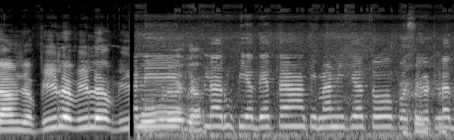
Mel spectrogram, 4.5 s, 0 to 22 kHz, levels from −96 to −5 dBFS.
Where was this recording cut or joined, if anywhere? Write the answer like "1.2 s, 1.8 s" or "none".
1.3 s

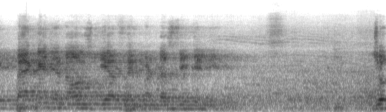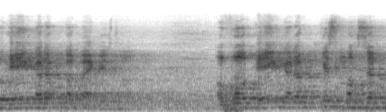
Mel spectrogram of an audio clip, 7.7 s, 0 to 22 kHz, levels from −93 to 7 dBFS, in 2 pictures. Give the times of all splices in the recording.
none

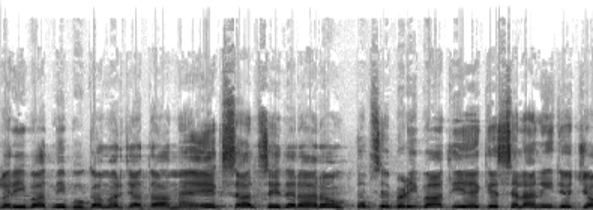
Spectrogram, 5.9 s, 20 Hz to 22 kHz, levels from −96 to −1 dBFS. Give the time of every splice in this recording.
3.5 s

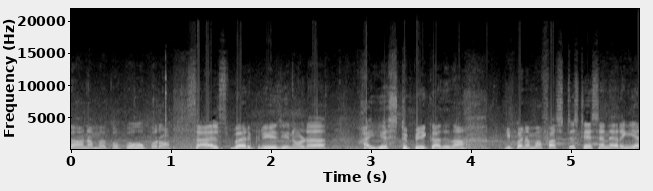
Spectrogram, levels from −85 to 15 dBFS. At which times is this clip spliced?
1.1 s, 4.2 s

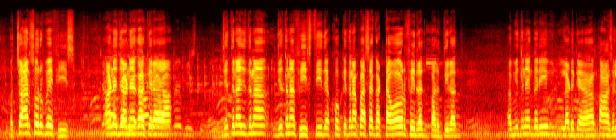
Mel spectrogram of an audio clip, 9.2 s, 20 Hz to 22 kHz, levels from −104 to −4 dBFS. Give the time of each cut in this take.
none

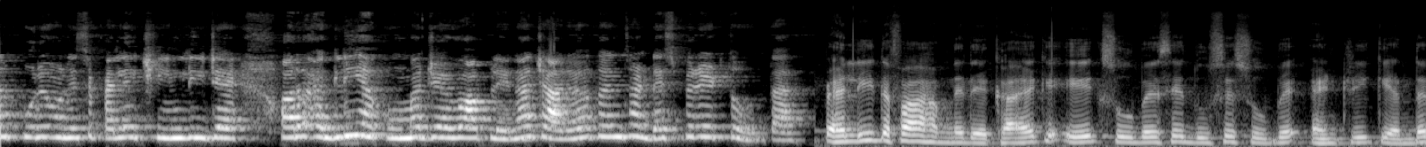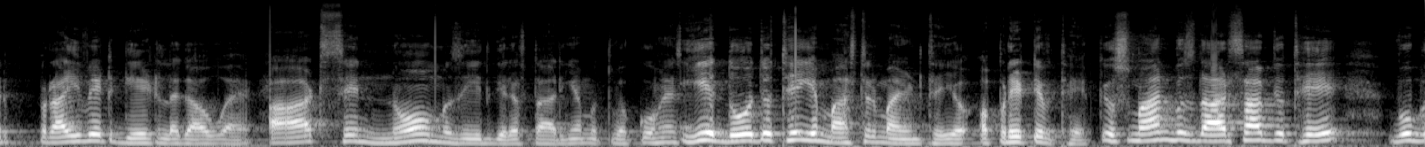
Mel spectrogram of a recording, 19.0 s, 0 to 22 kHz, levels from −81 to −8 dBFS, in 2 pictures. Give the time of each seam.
5.4 s, 11.2 s, 14.0 s, 16.7 s

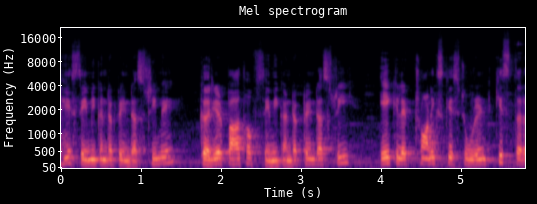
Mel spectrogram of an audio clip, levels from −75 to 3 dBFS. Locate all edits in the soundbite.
none

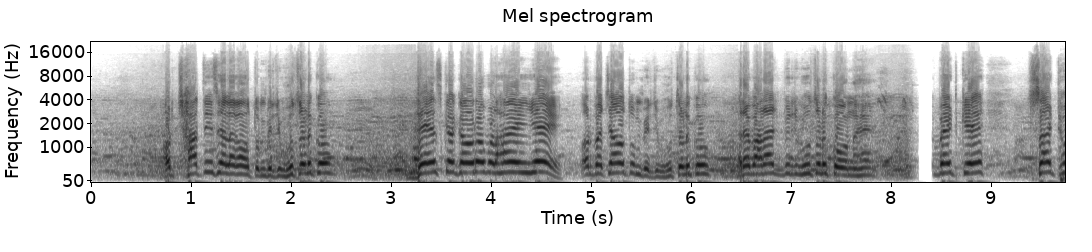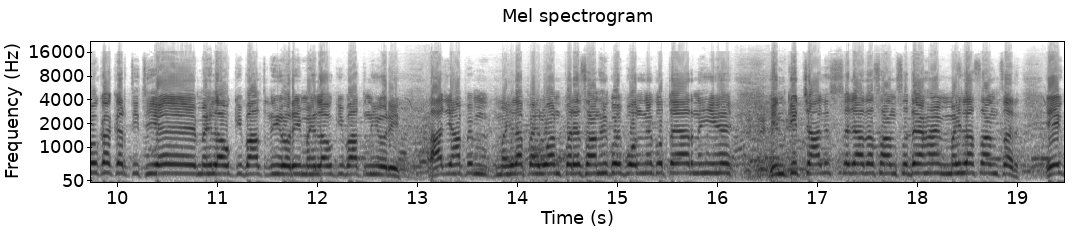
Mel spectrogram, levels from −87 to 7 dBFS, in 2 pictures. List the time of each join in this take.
8.4 s

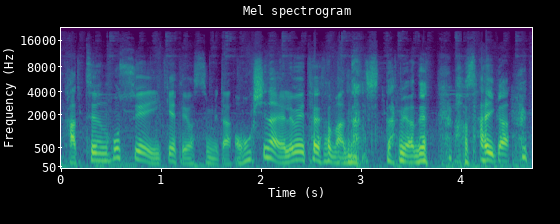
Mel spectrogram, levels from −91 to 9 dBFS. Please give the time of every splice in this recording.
1.7 s

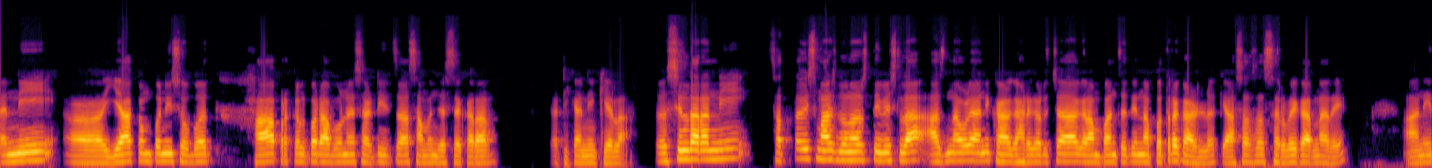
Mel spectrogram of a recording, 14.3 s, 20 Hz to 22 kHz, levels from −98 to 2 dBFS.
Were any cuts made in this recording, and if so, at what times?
6.4 s

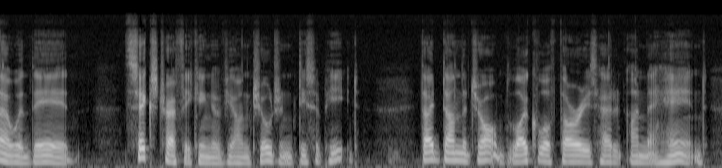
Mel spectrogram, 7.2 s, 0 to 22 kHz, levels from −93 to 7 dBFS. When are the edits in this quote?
1.2 s, 4.2 s

